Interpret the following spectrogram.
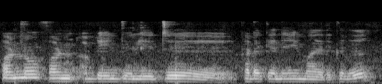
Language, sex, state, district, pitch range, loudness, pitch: Tamil, female, Tamil Nadu, Kanyakumari, 125-140 Hz, -17 LUFS, 135 Hz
